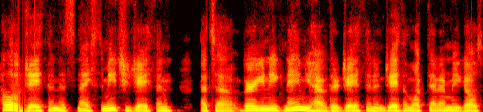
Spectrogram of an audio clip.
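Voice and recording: Natural-voiced reading aloud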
